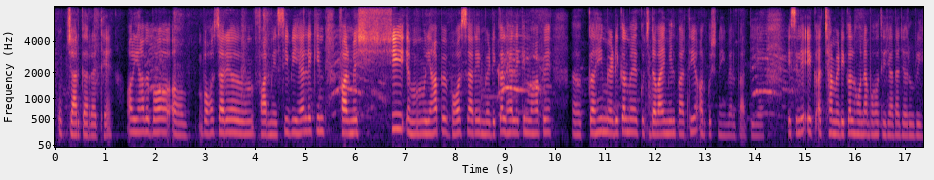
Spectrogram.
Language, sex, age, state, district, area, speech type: Hindi, female, 45-60, Uttar Pradesh, Sonbhadra, rural, spontaneous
